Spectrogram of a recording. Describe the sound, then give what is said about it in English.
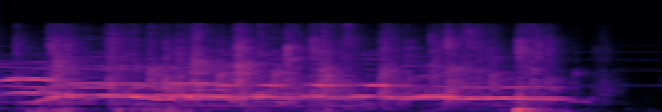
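An open mic audience claps for a performer, scattered hand claps under a voice that die away near the end. “So put your hands together, everybody, for your first, or snap, or do something.”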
